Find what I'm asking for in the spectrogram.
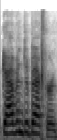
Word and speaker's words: Gavin De Becker: And that is by Gavin De Becker. I get it mixed up sometimes. I said it right. Gavin De Becker, The Gift of Fear.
